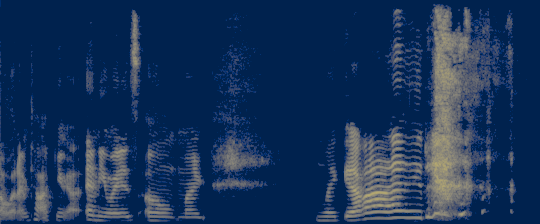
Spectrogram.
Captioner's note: laughs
